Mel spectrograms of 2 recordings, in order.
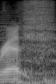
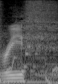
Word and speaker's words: Ref: We do sometimes use both Reef and Ref. I believe Reef is how he likes it pronounced, so that's why I've been using that.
